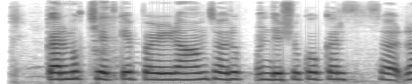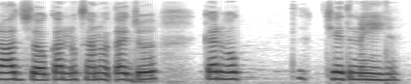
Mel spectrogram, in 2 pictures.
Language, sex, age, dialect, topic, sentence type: Hindi, female, 36-40, Kanauji Braj Bhasha, banking, statement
